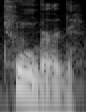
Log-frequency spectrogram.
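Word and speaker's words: Thunberg: oro so this would be betoonboro but it's toonberg anyway you've read the the the title and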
